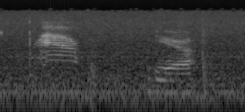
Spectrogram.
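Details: Contented domestic cat indoors giving two clear drawn-out meows about one and a half seconds apart, each bending upward then sliding down, over a faint low household hum.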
